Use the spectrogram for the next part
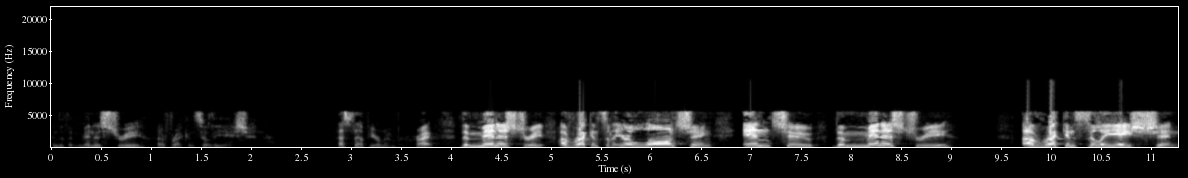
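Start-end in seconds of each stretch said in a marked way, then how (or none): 0.0-2.0 dropped very low and very soft, deep. Giving listeners a phrase for the morning to remember, the speaker uses a deep voice. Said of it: "I'm going to use a deep voice".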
